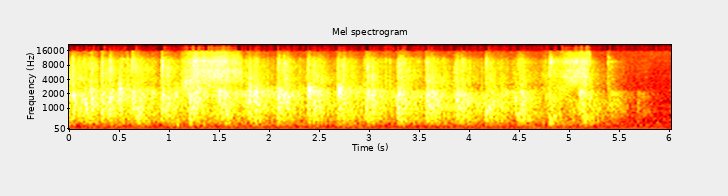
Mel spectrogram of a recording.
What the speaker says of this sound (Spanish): Si me entendió, dele un aplauso a Cristo.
